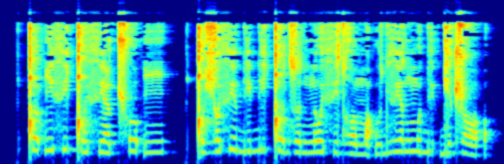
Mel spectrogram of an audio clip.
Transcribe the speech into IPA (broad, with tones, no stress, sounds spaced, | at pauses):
ǃ ɵ˧ ʔ i˦˨ fʲ ɵ˦ ɡ͡ǃ ʊ˧ fʲ a˧ ʈ͡ʂʰ o˦˨ ʔ i˧ | ǃ ʊ˨ ʑ ɔ˦ fʲ o˦˨ bʲ e˦ bʲ e˦ ǃ ʊ˧ d z ʊ˧ d n o˦˨ fʲ ɵ˧ d ʁʷ e˨ m ɒ˧ ʔ u˦ d vʲ ɒ˦ d m ʊ˦ bʲ u˧ ʔ ɡʲ e˦ d ʐ ɔ˨ ʔ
